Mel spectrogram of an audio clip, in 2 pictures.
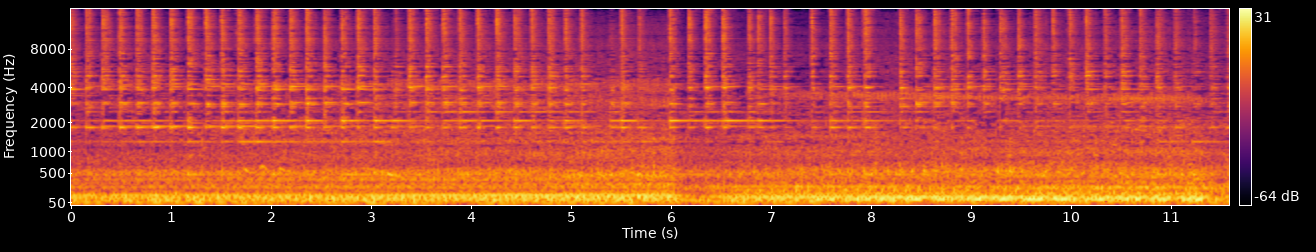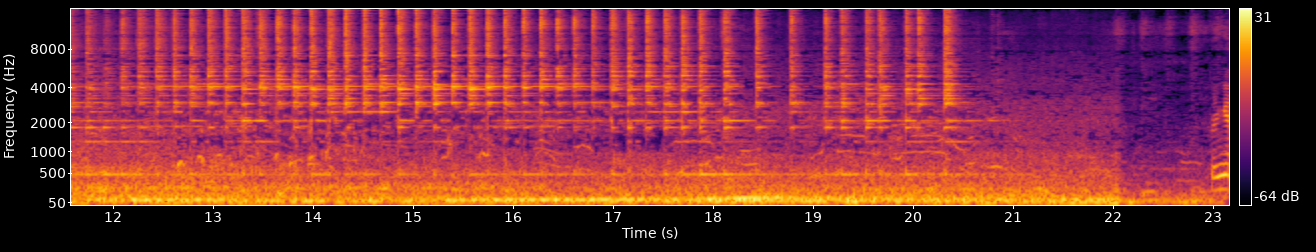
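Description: A train rumbles past a trackside cafe in Kanchanaburi, Thailand, close by for a long stretch, a steady heavy clatter of wheels and cars, with voices chattering faintly underneath.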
